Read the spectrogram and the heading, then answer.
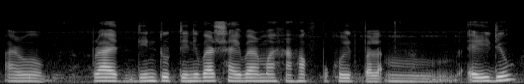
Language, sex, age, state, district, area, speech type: Assamese, female, 60+, Assam, Dibrugarh, rural, spontaneous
